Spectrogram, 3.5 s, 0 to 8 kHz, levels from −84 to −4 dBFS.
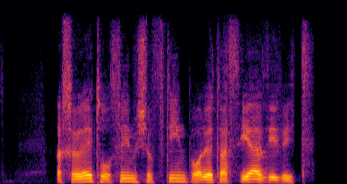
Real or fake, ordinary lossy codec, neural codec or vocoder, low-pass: fake; AAC, 48 kbps; codec, 16 kHz, 0.5 kbps, X-Codec, HuBERT features, trained on general audio; 7.2 kHz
